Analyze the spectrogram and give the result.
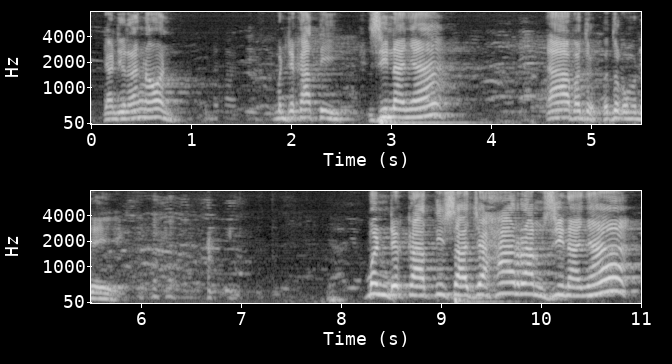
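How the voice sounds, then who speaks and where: Male preacher, high voice, unhurried, animated question-and-answer delivery, recorded in a reverberant mosque hall. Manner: animated, asks the crowd questions and answers them himself. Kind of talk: sermon. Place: large mosque.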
